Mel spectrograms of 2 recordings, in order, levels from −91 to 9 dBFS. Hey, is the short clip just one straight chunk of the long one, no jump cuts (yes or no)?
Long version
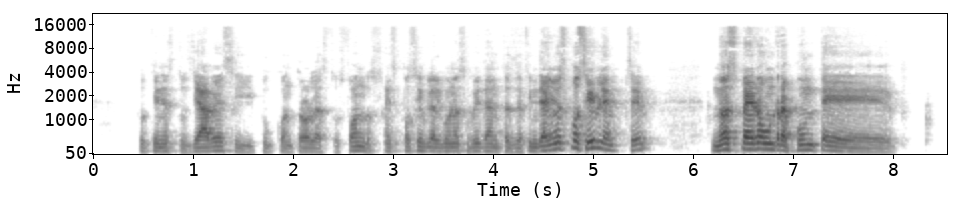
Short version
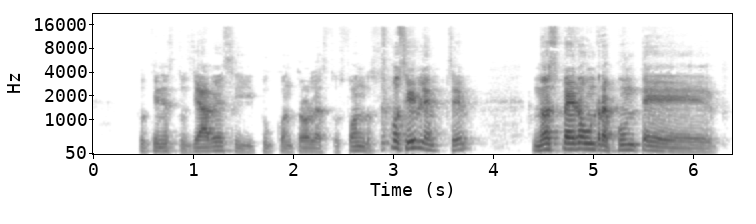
no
